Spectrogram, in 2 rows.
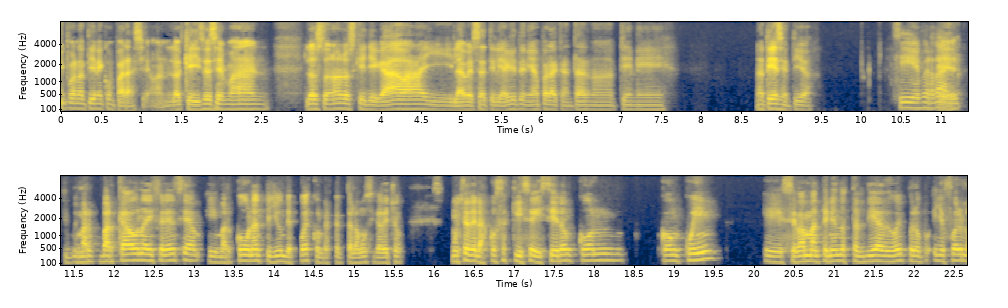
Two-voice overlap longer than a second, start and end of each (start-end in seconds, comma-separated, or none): none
